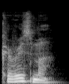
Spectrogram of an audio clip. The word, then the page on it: charisma: British English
